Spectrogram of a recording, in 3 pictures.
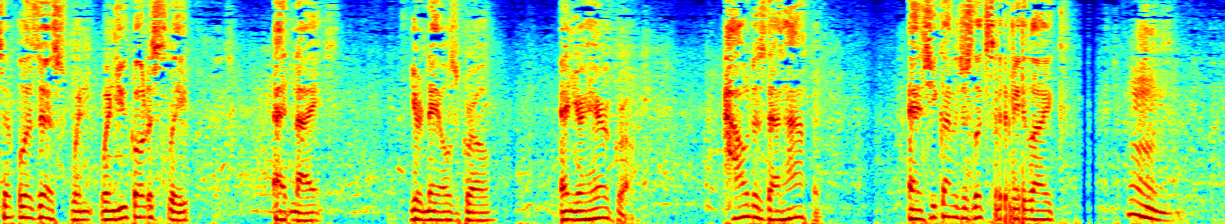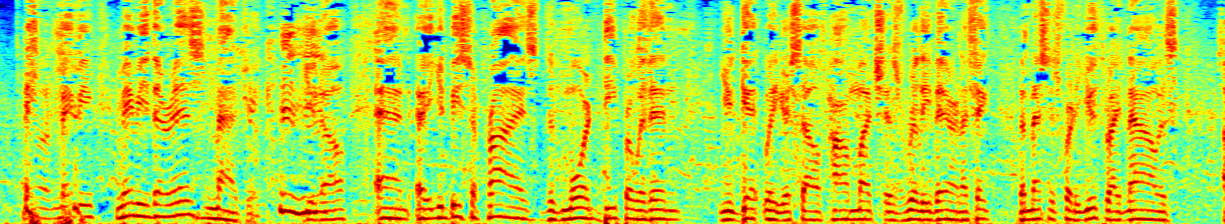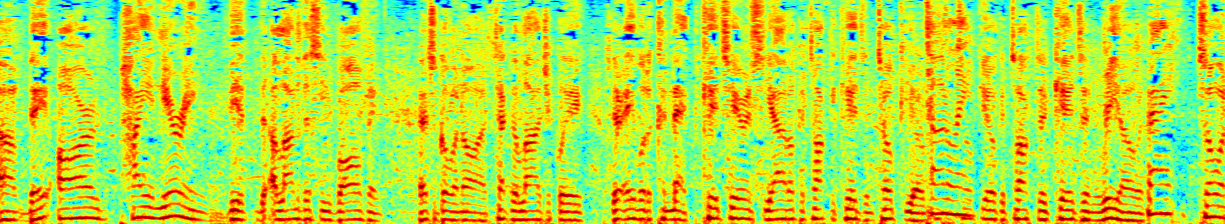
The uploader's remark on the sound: Live at the NW Women's Show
